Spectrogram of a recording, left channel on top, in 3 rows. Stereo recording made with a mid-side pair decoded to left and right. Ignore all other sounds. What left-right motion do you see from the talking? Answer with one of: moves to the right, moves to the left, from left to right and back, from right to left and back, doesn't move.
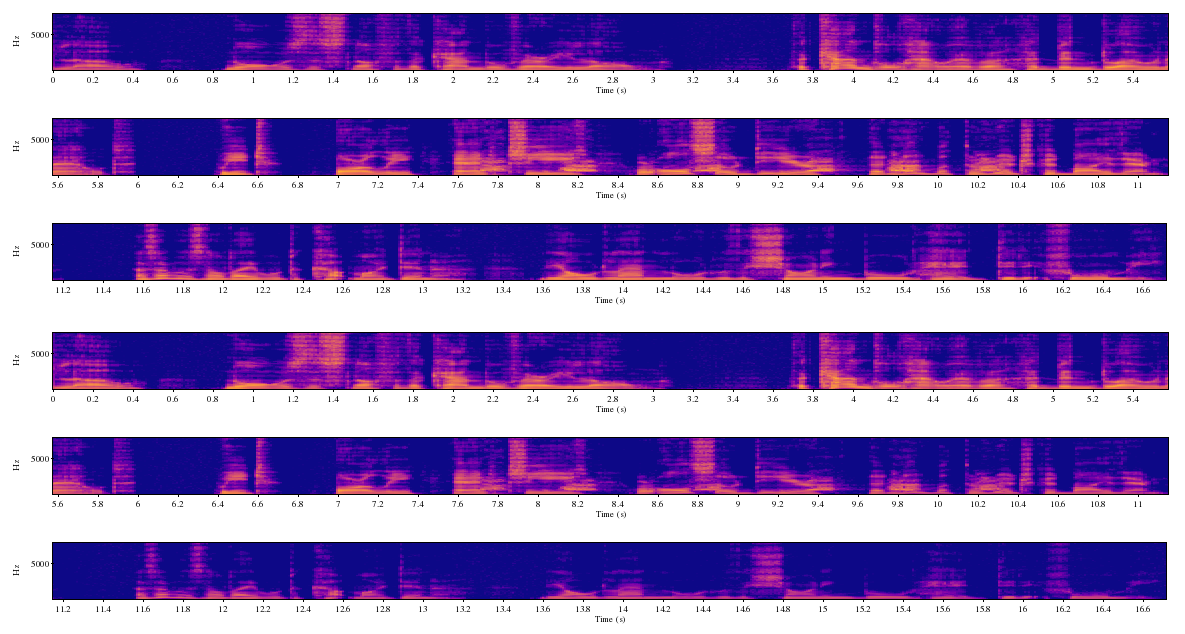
moves to the left.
